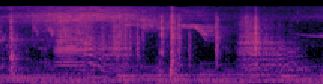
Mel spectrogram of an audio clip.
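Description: Glass storm door creaking as it swings shut, a short squeal about half a second in, over background music.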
